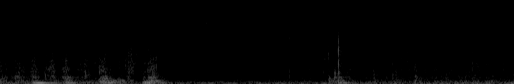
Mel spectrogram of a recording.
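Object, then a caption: Leather cowboy boot. A small handheld scraping tool is drawn along the leather shaft of a brown leather cowboy boot worn on a customer's foot, its upper resting on a shoe-shine stand. Soft, dull scraping and rubbing strokes come in quick bursts, heaviest in the first second and a half, then settle into a quieter, steady low rasp.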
